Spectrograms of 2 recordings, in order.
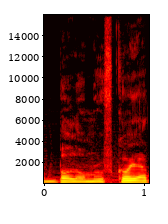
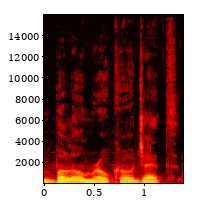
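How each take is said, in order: First: The name is said with Polish sounds. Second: The name is read with English sounds.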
